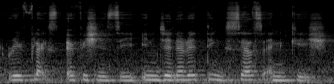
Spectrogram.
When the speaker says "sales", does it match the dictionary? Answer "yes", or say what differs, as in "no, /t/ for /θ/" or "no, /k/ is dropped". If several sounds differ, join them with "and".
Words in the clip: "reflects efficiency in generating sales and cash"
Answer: no, /s/ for /z/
